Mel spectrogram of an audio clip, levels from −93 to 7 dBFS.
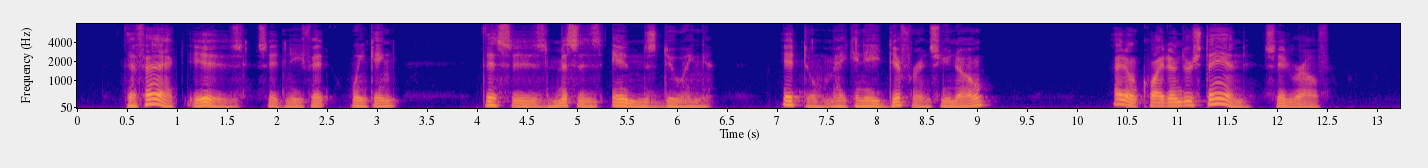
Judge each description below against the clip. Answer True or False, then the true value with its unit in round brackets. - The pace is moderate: False (110 wpm)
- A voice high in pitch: False (95 Hz)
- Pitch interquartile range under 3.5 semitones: False (5.6 semitones)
